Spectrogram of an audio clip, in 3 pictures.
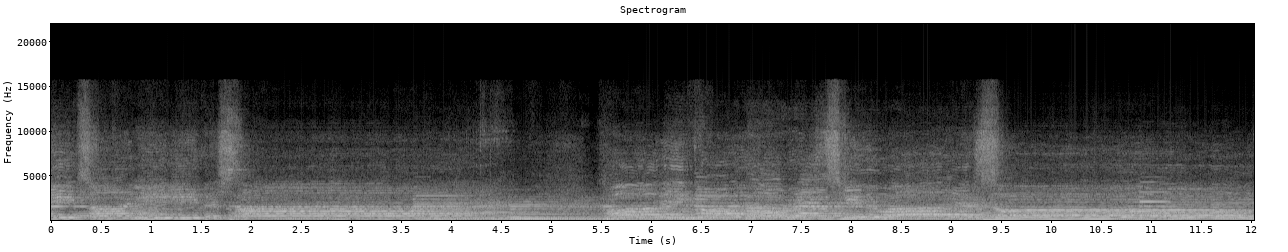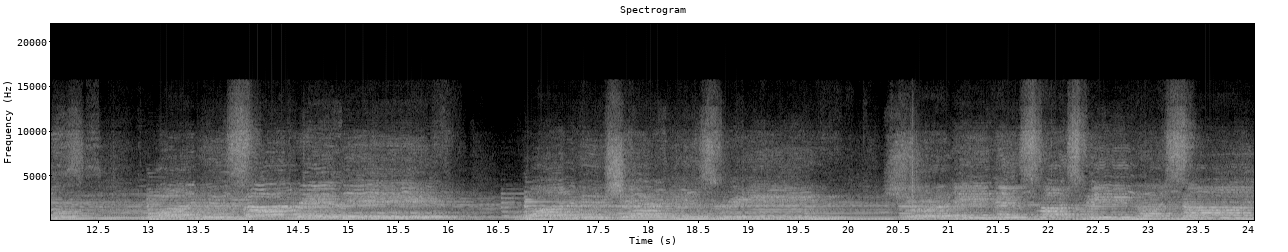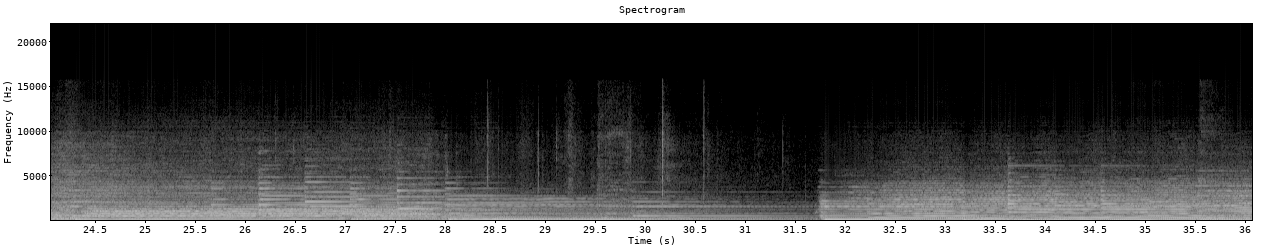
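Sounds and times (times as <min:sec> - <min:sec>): mixed choir singing: 0:00.0 - 0:28.6.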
